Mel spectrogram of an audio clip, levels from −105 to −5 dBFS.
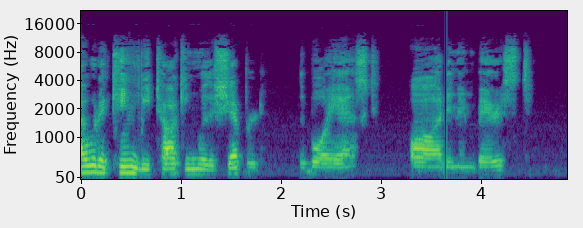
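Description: A block of digital silence at 3.63 to 3.66 s: about 23 ms of speech drops abruptly to silence, fitting a 1024-sample buffer left unfilled.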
